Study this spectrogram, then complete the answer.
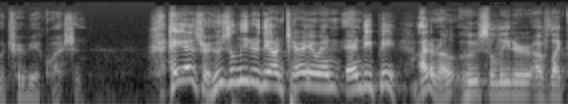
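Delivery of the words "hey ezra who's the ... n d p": high, quick put-on questioner; imagined questioner. Someone quizzing the news host, high and eager. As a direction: pitch it up and fire the question.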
